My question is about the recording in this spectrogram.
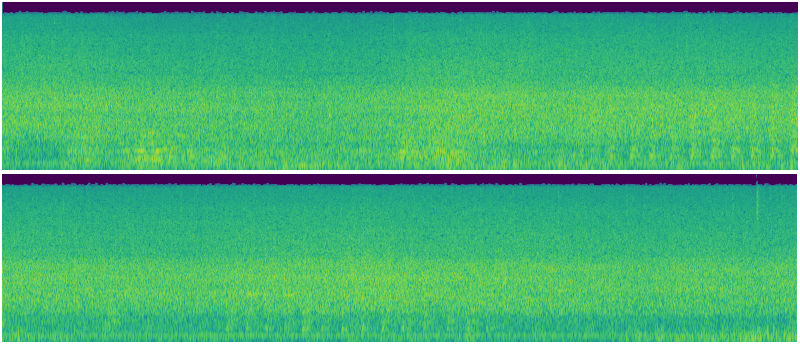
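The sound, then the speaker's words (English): A steady rain shower hisses outside without pause for the whole stretch, falling on a pool cover and heard from an open doorway, dense and even, with a low constant hum and faint indistinct voices underneath early on. “I can hear the rain in the front. Sounds like a shower.”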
